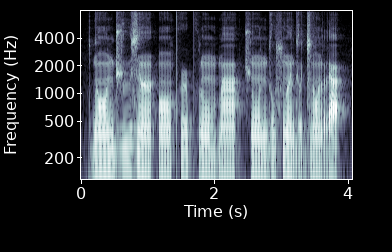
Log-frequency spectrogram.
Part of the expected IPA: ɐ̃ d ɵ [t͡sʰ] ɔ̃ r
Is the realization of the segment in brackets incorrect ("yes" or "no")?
yes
